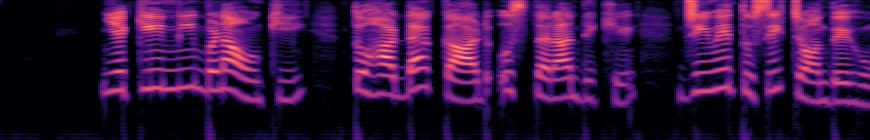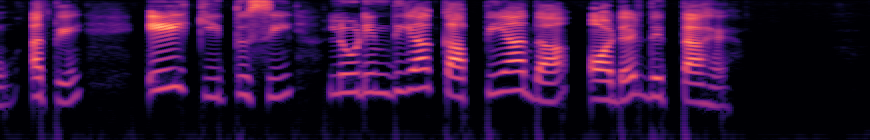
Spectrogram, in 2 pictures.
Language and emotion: Punjabi, neutral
